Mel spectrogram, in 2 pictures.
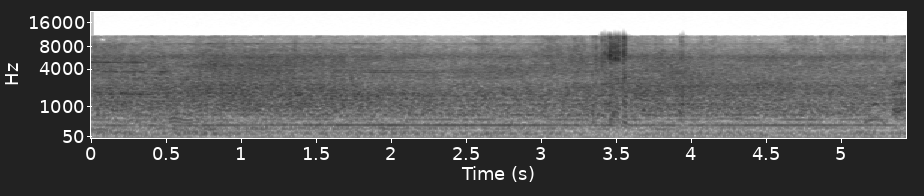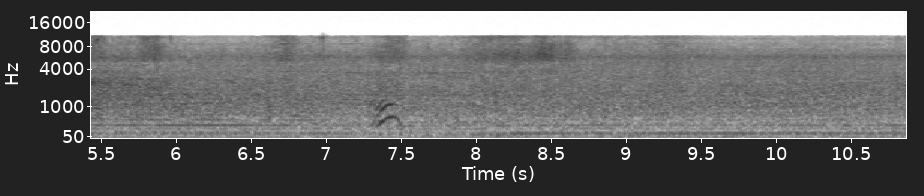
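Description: A wheel loader engine rumbles steadily in the distance.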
